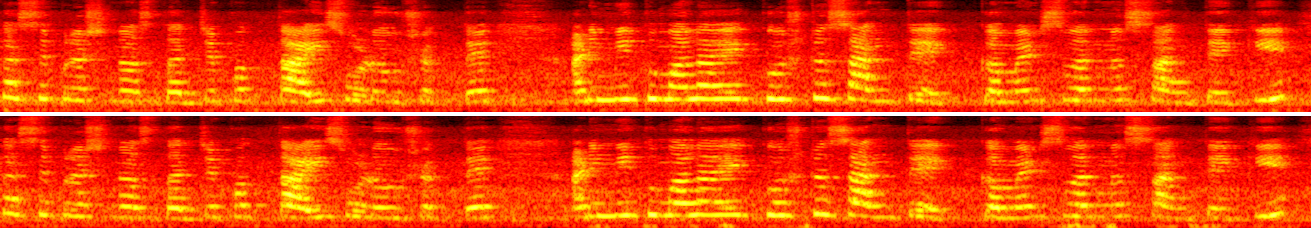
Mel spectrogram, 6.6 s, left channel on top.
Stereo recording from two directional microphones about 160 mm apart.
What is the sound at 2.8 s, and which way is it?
A woman's voice, 15° left (ahead or behind).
